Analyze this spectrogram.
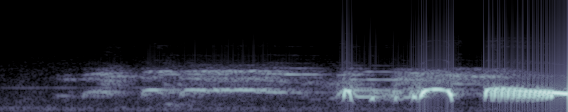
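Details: Spotted dove starting softly with low drawn notes, building into loud stuttered coos and a long, sustained final coo.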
